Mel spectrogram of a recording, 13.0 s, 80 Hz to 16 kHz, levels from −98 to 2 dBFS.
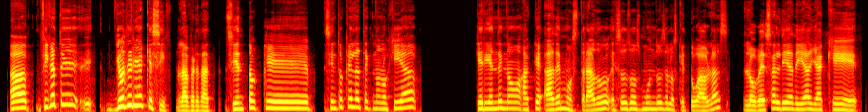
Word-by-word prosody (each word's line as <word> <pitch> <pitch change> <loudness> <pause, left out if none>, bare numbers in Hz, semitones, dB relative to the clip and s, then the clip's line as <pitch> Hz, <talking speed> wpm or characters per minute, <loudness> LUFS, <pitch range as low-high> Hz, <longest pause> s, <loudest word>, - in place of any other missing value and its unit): Ah, 225 +3 +7 0.2
fíjate, 320 - +1
eh, - - -13 0.2
yo 170 - +6
diría 305 0 +4
que 250 - +2
sí, 160 - -1
la 145 +1 +2
verdad. 145 -3 -1 0.2
Siento 190 +3 0
que 210 -2 +2 0.2
siento 220 +3 -4
que 260 +2 -2
la 250 -1 +2
tecnología 215 +2 -3 0.9
queriendo 200 +1 +1
y - - 0
no, 205 -1 -2
ha 180 0 -2
que 205 -2 -1
ha 170 +1 +3
demostrado 180 0 -1
esos 195 +5 -4
2 190 -3 -3
mundos 195 +1 -4
de 190 - -5
los 170 -3 -5
que 135 - -8
tú 145 +3 -5
hablas, 185 - -2 0.2
lo 150 -1 -1
ves 160 +3 +2
al 205 -1 +1
día 200 -1 +2
a - - -3
día, 185 +1 +1
ya 175 -1 -1
que 165 -5 -1
195 Hz, 175 wpm, -22 LUFS, 170-215 Hz, 0.9 s, Ah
